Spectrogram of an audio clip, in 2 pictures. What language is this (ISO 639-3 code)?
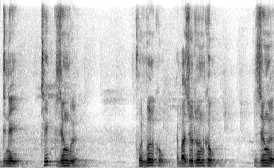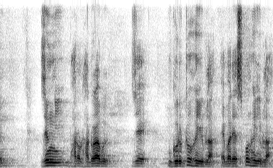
brx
